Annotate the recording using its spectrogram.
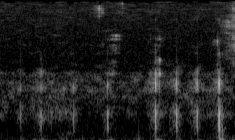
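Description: Near silence with a few faint ticks of a stylus tapping on a tablet's glass screen as words are handwritten.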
